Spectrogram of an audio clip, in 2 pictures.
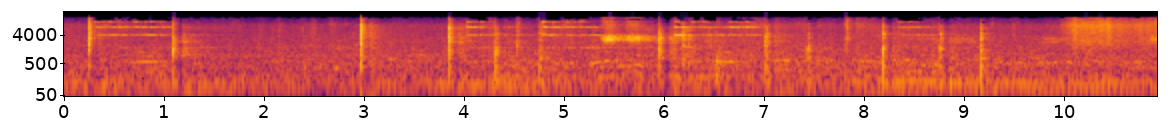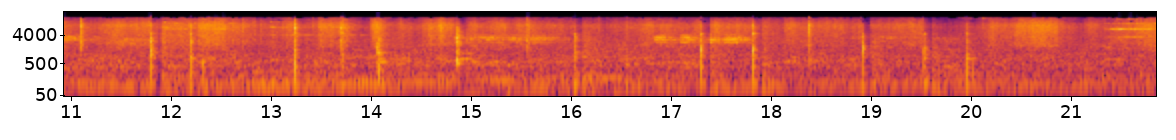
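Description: Knife blade chopping goat meat against a wooden log chopping block: sharp knocks at irregular intervals, a few each second at times, over background voices.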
